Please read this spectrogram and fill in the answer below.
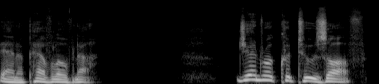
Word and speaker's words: Kutuzov: "General Kutuzov," said Bolkonsky, speaking French and stressing the last syllable of the general's name like a Frenchman, "has been pleased to take me as an aide-de-camp."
